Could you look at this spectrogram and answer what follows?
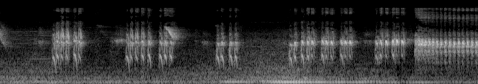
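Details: Lively song of a white-necked babbler: short, sharp, stuttered bursts of pulsed notes repeated about once a second, ending in a steady fast rattling trill.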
